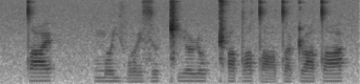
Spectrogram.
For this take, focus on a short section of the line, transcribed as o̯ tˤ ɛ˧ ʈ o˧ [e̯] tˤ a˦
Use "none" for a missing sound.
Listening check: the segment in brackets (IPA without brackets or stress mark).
e̯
